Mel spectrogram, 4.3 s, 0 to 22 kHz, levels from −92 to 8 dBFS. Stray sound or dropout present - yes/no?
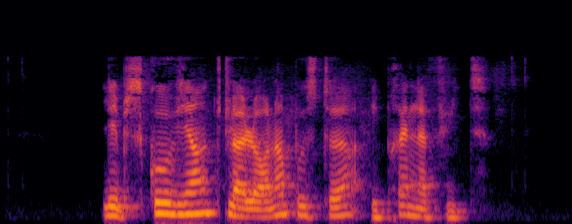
yes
